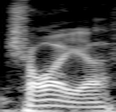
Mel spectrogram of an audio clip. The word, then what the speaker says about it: cholla: People down here call it cholla from the Spanish pronunciation.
